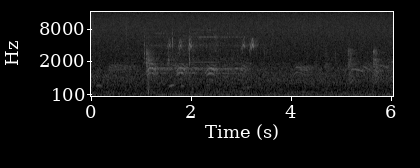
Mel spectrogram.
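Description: Faint birds calling in short arched notes, repeated several times, over a low steady hum.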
